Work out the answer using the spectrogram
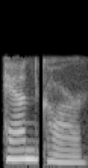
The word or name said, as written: handcar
